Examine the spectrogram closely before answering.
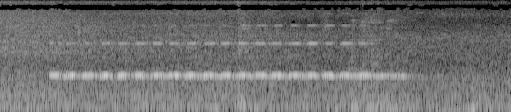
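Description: A warning tone beeps rapidly.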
